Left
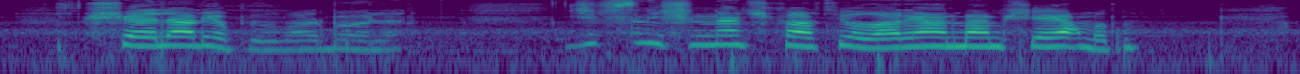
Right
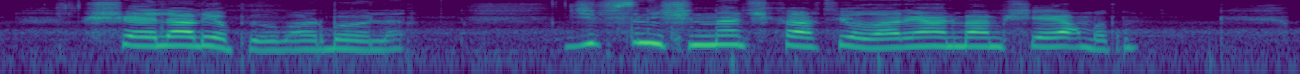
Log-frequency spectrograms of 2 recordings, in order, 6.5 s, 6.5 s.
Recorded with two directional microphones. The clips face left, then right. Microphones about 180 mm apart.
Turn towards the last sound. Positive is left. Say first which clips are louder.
# right 2 dB
turn(degrees=-10)  # may be behind; listen again after turning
